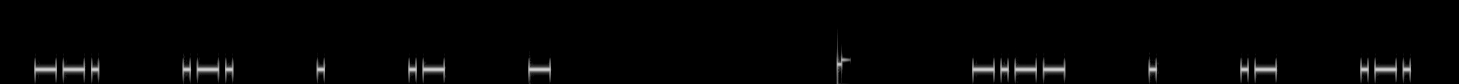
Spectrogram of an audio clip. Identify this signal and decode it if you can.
Morse code, heard as a keyed tone, about 17 wpm, spaced as for 8 wpm, 700 Hz. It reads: GREAT YEAR
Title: 4x Character Spacing - Top 300 Words - 17wpm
